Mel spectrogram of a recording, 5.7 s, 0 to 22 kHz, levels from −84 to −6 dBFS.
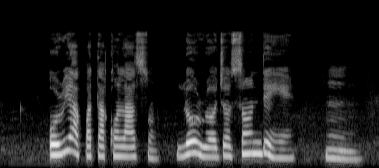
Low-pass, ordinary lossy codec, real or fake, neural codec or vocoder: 10.8 kHz; MP3, 64 kbps; real; none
